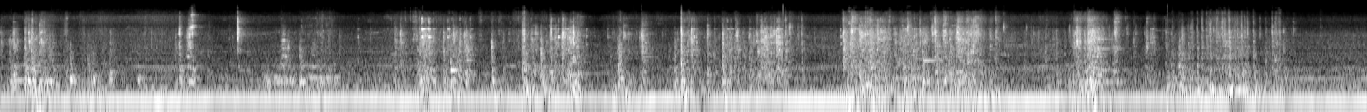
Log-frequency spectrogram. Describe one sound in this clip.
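Metal crunches and scrapes as an excavator bucket tears into a wrecked bus.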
